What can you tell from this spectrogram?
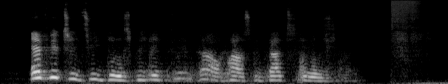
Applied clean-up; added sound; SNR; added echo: neural mask model DeepFilterNet 3.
